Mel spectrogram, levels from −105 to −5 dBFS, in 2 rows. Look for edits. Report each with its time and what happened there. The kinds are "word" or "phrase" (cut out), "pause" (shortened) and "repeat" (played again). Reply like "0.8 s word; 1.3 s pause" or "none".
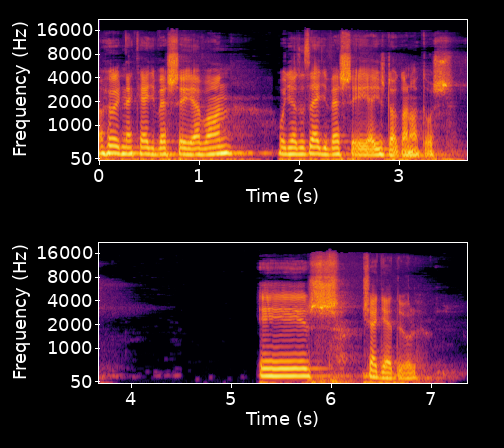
1.7 s pause; 6.3 s word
